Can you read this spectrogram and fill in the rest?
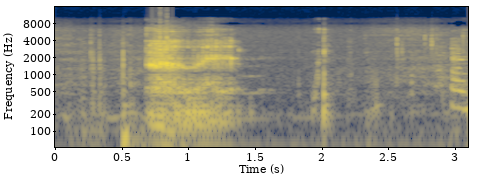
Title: Crazy burping contest fail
